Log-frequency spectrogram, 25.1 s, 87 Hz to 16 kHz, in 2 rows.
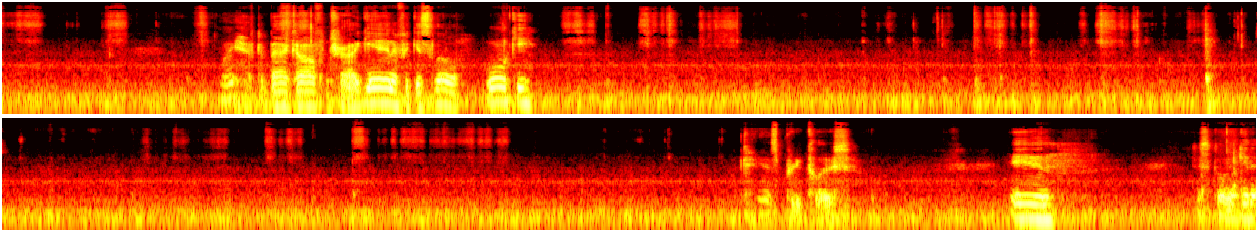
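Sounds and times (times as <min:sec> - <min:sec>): scraping and rubbing strokes: 0:00.0 - 0:01.3, 0:05.6 - 0:07.4, 0:08.6 - 0:13.2, 0:13.8 - 0:17.7
steady low hum: 0:00.0 - 0:25.0.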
